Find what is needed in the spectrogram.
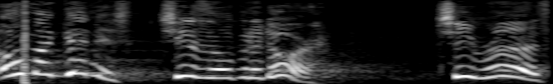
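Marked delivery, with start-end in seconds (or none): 0.0-0.7 high, thrilled squeal of joy; a servant girl bursting with excitement; excited gasp. Acted. Servant girl telling of Peter, excited squeal. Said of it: "She's so excited".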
